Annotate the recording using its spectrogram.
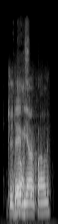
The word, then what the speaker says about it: Jadeveon Clowney: if I say his name, Jerron Clowney. Did I say his name right? – Jadeveon Clowney.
